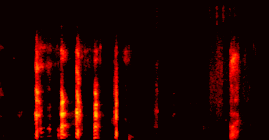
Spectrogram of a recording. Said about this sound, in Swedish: Nu ska jag hosta här, ursäkta.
